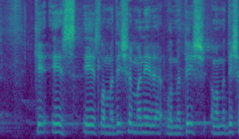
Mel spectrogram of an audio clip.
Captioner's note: non-english speech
